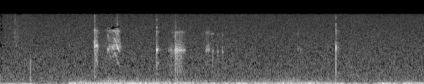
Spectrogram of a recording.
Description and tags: fist clenching (1)
Just made some anime style fist clenching sounds cause I wasn't able to find it somewhere.
anger, anime, clench, clenched, clenching, fight, fist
